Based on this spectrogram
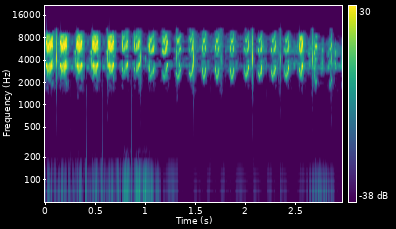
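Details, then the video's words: Swiftlet calling: rapid series of high, sharp double-noted chirps, about three per second, steady and unbroken throughout, with no other sounds. "Suara Panggil Walet A4"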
